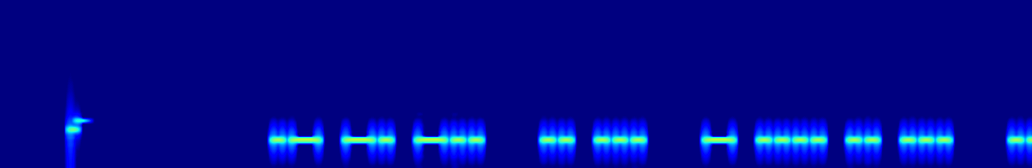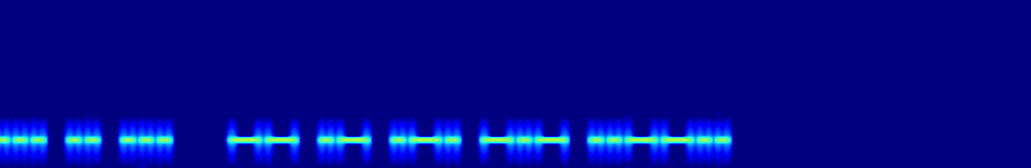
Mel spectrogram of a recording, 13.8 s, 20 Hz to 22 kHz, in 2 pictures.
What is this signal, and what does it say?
Morse code, heard as a keyed tone, about 20 wpm, 700 Hz. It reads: AND IS THIS HIS MARK?
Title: Sentences from Top 1000 Words - Review Part 1 - 20wpm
